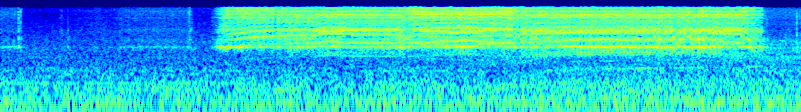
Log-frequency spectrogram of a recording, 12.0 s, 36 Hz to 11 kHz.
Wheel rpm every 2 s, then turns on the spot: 10, 50, 160, 160, 160, 100.
none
